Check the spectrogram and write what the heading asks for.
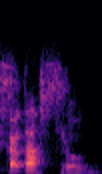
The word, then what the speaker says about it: catastro: The cadastre, yeah, in Spanish it's catastro, the cadastre, Okay.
